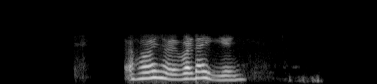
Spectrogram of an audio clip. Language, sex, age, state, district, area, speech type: Santali, female, 18-30, Jharkhand, Seraikela Kharsawan, rural, conversation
